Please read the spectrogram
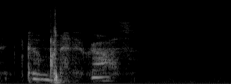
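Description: A boy speaking a few words over the first second and a half.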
